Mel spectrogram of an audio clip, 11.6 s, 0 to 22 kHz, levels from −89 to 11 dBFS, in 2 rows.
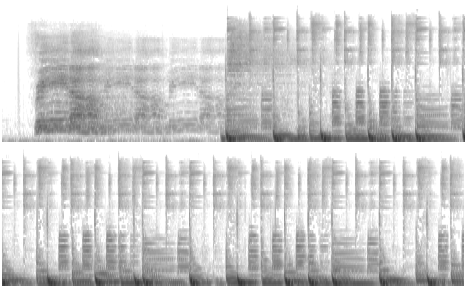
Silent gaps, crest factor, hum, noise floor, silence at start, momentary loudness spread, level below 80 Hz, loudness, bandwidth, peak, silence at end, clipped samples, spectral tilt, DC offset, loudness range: none; 16 dB; none; -51 dBFS; 0.4 s; 13 LU; -28 dBFS; -28 LUFS; 15.5 kHz; -10 dBFS; 0 s; under 0.1%; -5.5 dB/octave; under 0.1%; 5 LU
